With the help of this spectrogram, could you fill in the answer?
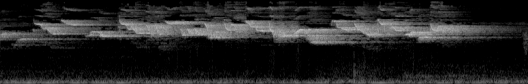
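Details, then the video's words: Continuous shrill twittering from a dakun white-eye of Bali: dense, quick chirps tumbling in descending and rising steps, loud throughout before fading at the end. "kicau pleci dakun bali"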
